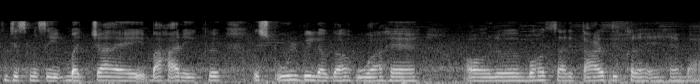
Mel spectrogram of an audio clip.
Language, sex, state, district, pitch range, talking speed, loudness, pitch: Hindi, male, Rajasthan, Bikaner, 170-185 Hz, 180 wpm, -17 LUFS, 175 Hz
